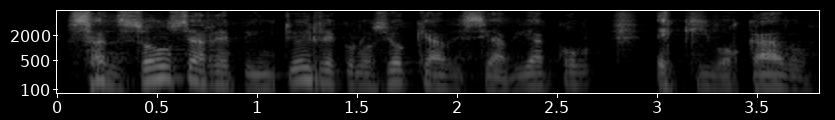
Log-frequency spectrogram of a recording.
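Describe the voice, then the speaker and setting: Gravelly-voiced man preaching a dramatic sermon. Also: mid-range voice, expressive, a little fast, pushed and bright. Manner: dramatic, acts out voices in his stories. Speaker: pastor. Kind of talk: sermon with storytelling. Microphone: handheld microphone. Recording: faint music behind the voice.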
